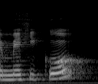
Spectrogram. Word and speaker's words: México: Entonces me decidí por jarabe, porque México se pronuncia como si fuera con J, pero de verdad es con X.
